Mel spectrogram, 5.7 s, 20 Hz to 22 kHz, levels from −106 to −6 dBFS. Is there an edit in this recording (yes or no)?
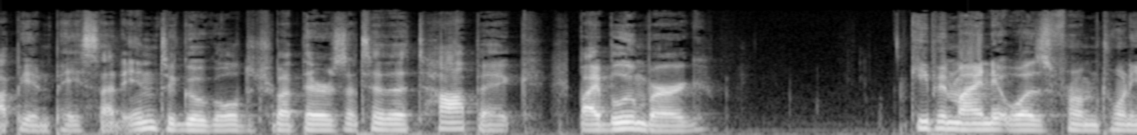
yes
